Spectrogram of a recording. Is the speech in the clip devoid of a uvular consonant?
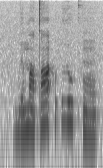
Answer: yes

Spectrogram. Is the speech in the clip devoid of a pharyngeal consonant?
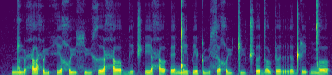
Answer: no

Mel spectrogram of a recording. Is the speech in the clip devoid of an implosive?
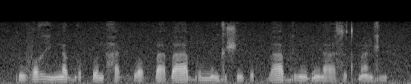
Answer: no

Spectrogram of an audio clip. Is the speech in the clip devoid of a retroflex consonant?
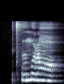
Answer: no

